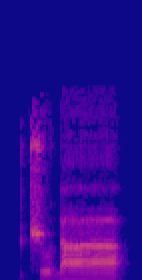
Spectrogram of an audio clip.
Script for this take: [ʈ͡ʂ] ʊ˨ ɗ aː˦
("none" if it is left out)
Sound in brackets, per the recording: t͡ʃ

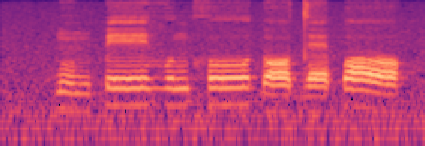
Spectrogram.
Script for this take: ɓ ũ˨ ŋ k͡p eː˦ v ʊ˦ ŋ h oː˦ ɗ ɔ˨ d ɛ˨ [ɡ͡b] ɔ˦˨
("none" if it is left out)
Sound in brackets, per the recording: ɓ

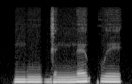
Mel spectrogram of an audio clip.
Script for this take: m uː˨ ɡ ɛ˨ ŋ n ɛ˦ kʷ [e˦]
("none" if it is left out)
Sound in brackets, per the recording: e˦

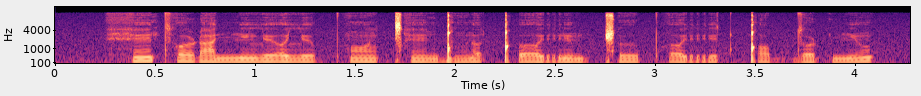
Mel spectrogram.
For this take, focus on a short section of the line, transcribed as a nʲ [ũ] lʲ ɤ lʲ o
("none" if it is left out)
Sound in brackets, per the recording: ũ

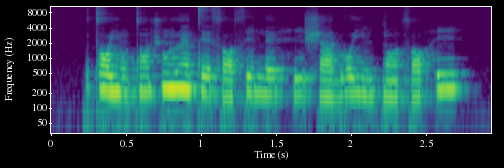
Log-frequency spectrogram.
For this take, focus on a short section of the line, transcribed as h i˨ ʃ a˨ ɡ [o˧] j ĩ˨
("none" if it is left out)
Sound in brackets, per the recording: o˧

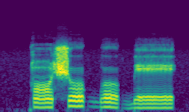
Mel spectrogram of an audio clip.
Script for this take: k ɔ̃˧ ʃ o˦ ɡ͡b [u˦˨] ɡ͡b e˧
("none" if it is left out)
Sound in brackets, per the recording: o˦˨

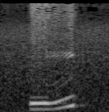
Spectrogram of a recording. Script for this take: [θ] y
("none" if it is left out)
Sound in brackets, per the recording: n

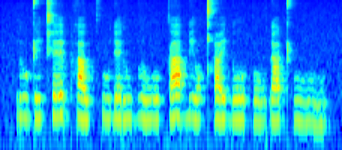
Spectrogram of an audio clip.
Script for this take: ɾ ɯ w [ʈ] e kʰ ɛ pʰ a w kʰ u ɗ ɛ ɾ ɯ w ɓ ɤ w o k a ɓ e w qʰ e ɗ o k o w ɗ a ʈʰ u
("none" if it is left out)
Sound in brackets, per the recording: ʈ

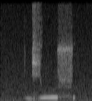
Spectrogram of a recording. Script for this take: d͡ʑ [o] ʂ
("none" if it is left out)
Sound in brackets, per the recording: u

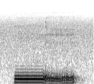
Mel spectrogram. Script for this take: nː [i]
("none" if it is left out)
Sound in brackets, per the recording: ḭ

